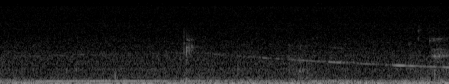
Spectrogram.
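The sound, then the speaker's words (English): A classic siren sound effect, a faint wailing tone gliding slowly downward in pitch over a steady bed of noise and low hum, with no other clear sounds. “Siren classic. You gotta love the classic sirens.”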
